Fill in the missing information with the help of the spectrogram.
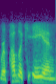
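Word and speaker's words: republicEn: to be with you yeah we call it republic en org okay you can find it on google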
